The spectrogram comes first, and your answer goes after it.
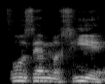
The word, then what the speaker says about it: vous aimeriez: আচ্ছা, আবার ভু এম ঘিয়ে হবে না, জেড সাইলেন্ট। vous aimeriez, হ্যাঁ, vous aimeriez, এই যে এখানে ওটা মাঝে আসতেছিল বলে এই জন্য এই হয়ে গেছে, আর জেড তো সাইলেন্ট আছে।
